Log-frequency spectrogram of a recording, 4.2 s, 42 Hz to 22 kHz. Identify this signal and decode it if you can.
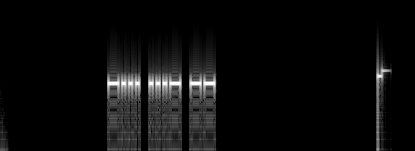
Morse code, heard as a keyed tone, about 36 wpm, 700 Hz. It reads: BVM
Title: USA Call Sign Postfixes - 3 Letters 35wpm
